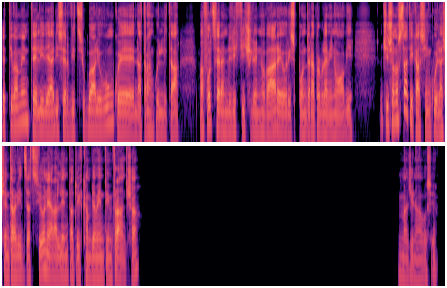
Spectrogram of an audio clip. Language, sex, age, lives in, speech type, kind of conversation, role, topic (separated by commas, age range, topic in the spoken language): Italian, male, 25-29, Italy, read, expert-assistant, asker, Cosa cambia davvero nella vita delle persone tra vivere in un paese con presidente o uno con primo ministro?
